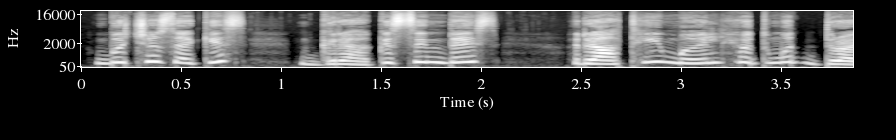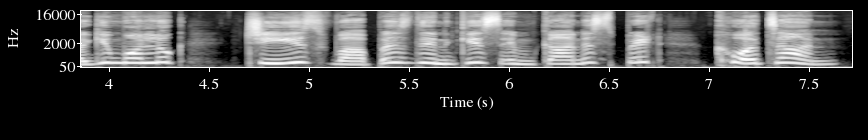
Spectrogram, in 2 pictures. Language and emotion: Kashmiri, fearful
